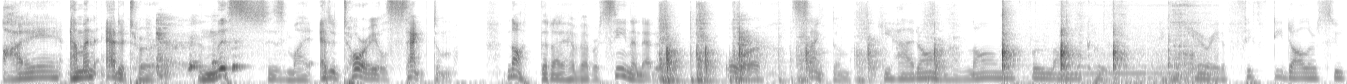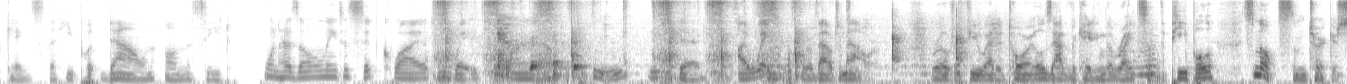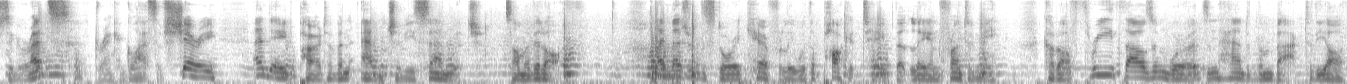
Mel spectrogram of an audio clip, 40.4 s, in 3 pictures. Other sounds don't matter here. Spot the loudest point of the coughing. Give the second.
19 s.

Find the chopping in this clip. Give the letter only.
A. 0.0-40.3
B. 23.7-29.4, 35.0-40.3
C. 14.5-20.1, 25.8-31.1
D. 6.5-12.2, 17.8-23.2
D.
